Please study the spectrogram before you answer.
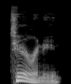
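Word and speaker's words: Teariney: I did not mispronounce, but it is spelled differently than what you might be thinking. Tyranny, T-E-A-R, as in a tear. Tear, I-N-E-Y, Tyranny.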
